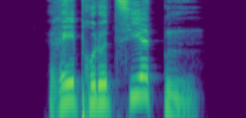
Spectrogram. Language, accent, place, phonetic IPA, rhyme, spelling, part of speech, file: German, Germany, Berlin, [ʁepʁoduˈt͡siːɐ̯tn̩], -iːɐ̯tn̩, reproduzierten, adjective / verb, De-reproduzierten.ogg
- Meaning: inflection of reproduzieren: 1. first/third-person plural preterite 2. first/third-person plural subjunctive II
